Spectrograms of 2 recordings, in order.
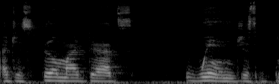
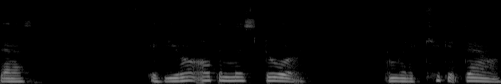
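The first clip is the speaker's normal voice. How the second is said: put-on calm, authoritative voice. Speaker retells a man outside his dad's door, imitating a calm authoritative voice. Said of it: "the man had a very calm, authoritative voice".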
